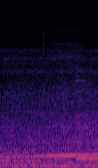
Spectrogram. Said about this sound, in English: I'm sure you can hear that sound of the train in the background. I'm just sitting outside, and that train always reminds me of all the times we met at that whistle stop cafe right next to that railroad track.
